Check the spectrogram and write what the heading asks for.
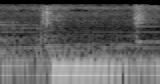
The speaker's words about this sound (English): Max hates when people burp on podcasts and don't edit it out. So DP, leave that in.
